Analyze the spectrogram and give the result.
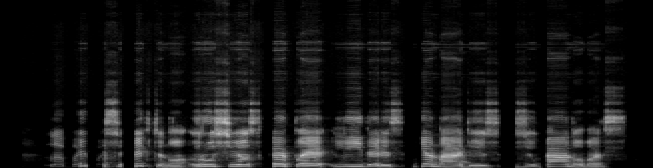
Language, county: Lithuanian, Utena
